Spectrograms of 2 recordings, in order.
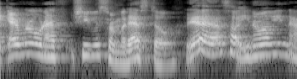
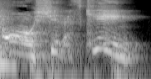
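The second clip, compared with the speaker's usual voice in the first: excited recognition; 8 semitones higher, much slower than usual. Retold or imitated. Retold excitement at spotting King.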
